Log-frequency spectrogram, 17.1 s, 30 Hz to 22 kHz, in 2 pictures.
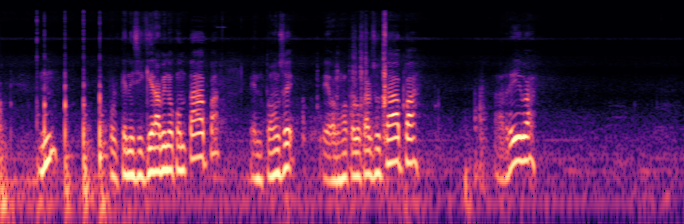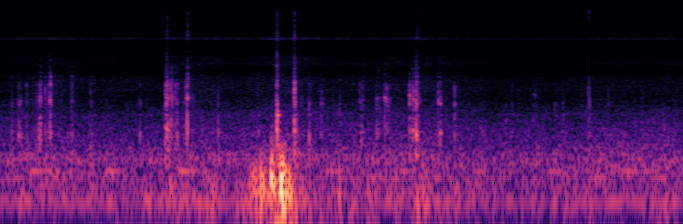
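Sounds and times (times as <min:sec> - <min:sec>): dull knock: 0:00.8 - 0:01.4
screwdriver clicks and scrapes: 0:12.0 - 0:14.3.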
